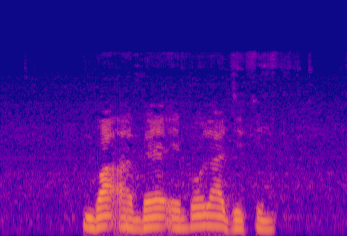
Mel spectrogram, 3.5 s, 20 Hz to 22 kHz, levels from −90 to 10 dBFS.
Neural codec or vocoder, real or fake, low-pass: vocoder, 22.05 kHz, 80 mel bands, Vocos; fake; 9.9 kHz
